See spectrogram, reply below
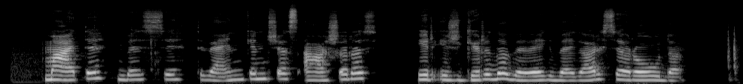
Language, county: Lithuanian, Vilnius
